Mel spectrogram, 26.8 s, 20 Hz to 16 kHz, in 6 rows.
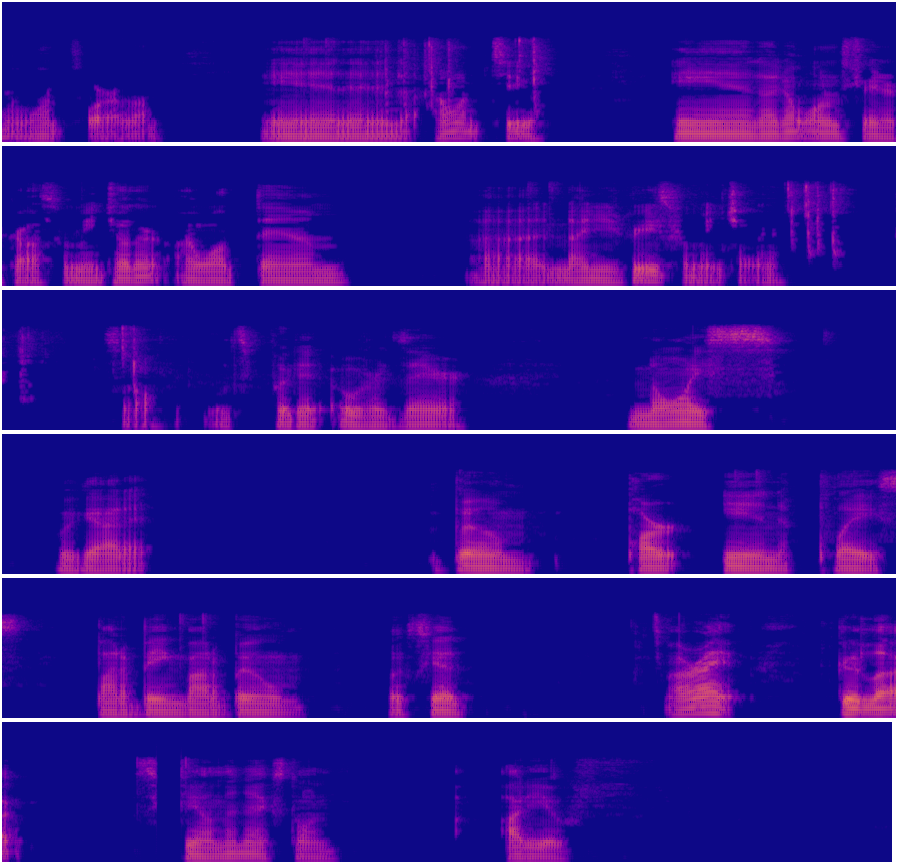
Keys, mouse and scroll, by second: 1.4 click, 2.0 2, 2.4 Tab, 6.9 click, 8.2 KP_9, 8.3 KP_0, 9.4 Tab, 12.9 right click, 16.9 click, 18.7 click, 19.9 right click, 22.9 click, 26.7 click.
